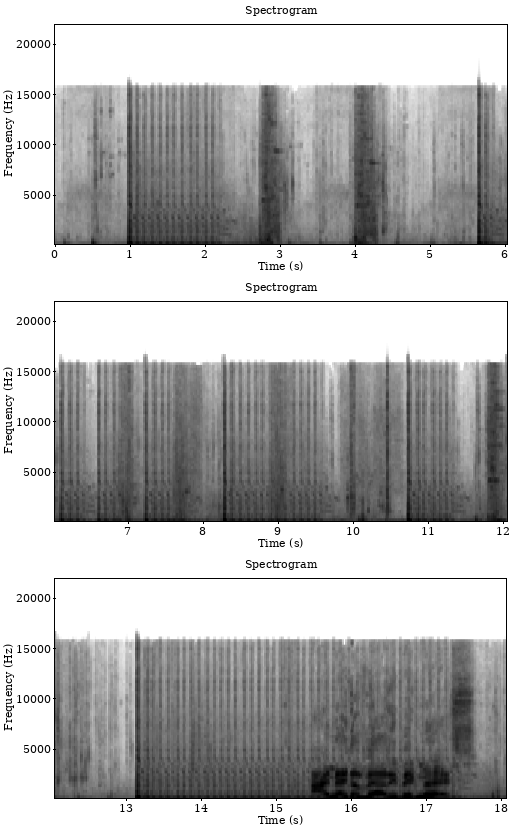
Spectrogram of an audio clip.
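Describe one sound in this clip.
A rapid-fire gun shoots in long, fast bursts.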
